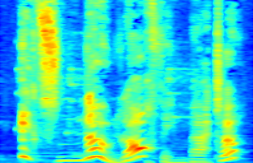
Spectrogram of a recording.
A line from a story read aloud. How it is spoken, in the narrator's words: said Rudolph angrily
